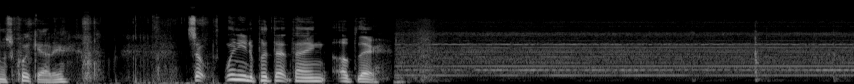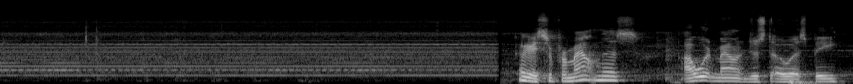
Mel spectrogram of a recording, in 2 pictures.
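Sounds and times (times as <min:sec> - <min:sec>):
machine hum: 0:04.0 - 0:13.7.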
